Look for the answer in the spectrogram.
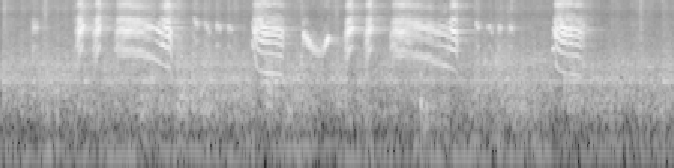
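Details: Long-tailed shrike singing, played as a lure to provoke other shrikes into song: harsh rapid descending rasping sweeps interleaved with short chips and squeaky mimic-like notes, varied and energetic, over a faint background hum.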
